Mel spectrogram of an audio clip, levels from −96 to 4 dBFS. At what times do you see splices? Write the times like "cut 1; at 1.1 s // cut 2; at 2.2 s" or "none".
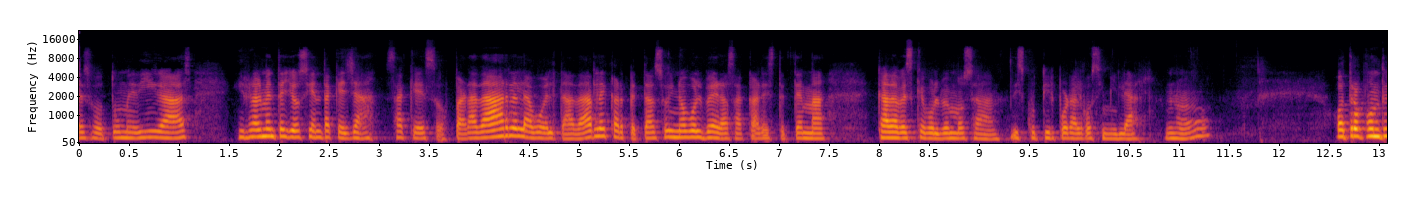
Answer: none

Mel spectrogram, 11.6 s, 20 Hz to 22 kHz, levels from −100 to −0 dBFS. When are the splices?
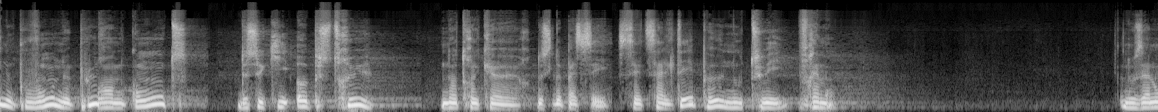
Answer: cut 1; at 1.0 s // cut 2; at 2.1 s // cut 3; at 4.2 s // cut 4; at 5.5 s // cut 5; at 6.1 s

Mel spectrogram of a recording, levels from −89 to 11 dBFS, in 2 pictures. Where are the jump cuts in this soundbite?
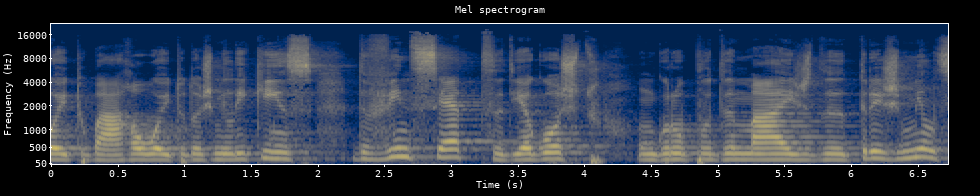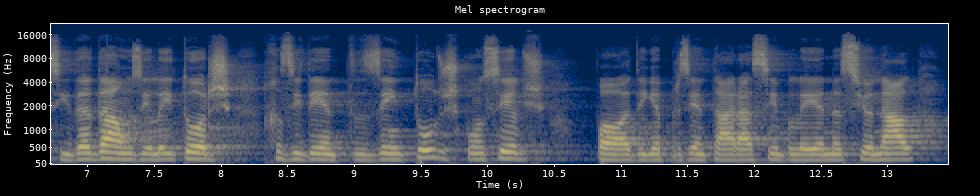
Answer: none

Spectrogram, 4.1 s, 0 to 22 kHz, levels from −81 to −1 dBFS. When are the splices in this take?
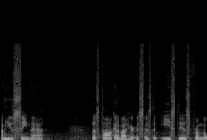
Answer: cut 1; at 1.8 s // cut 2; at 2.9 s

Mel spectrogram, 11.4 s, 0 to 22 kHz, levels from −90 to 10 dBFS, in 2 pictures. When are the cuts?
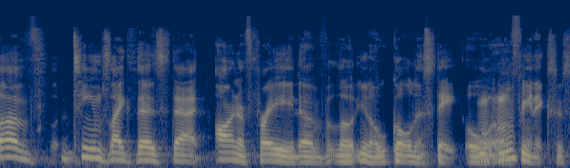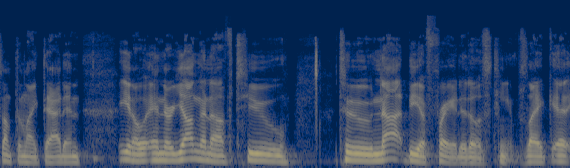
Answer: cut 1; at 6.9 s

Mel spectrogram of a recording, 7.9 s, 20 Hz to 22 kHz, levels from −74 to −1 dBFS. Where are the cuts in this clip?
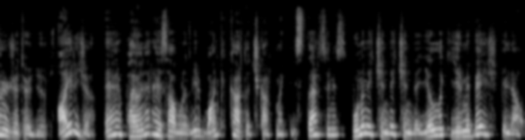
cut 1; at 2.8 s // cut 2; at 5.9 s

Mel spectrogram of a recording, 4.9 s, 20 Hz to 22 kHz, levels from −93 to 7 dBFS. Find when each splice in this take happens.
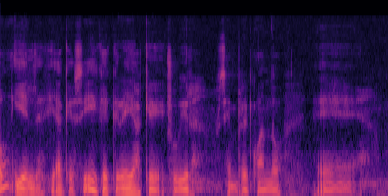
cut 1; at 1.8 s // cut 2; at 2.1 s

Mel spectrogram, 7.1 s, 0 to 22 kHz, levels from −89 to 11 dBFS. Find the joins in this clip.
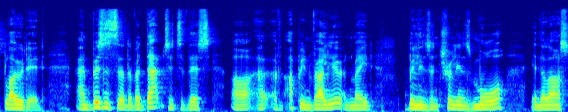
cut 1; at 3.5 s // cut 2; at 4.3 s // cut 3; at 5.1 s

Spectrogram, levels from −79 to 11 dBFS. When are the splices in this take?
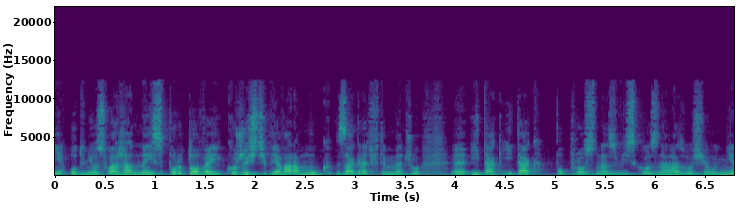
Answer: cut 1; at 2.1 s // cut 2; at 5.4 s

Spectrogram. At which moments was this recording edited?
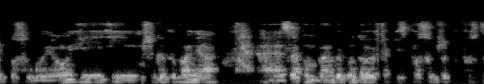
cut 1; at 1.4 s

